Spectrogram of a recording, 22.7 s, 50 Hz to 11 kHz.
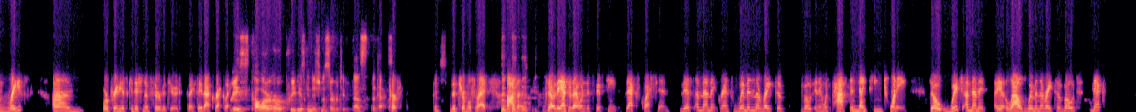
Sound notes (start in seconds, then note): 10.0 laughter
